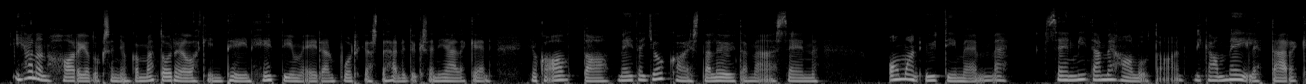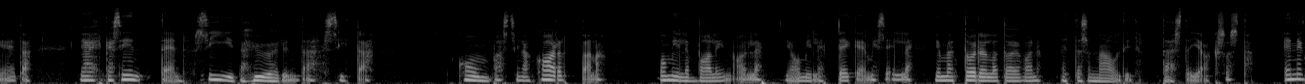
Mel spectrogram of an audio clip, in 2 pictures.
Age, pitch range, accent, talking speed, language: 20-39, 165-195 Hz, native, 115 wpm, Finnish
